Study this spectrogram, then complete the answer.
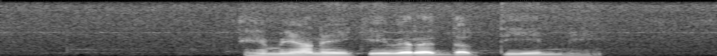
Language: Sinhala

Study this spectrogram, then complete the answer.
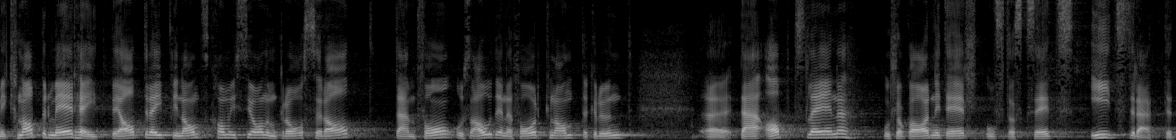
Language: Swiss German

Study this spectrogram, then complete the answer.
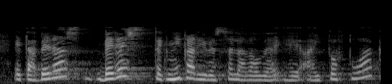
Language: Basque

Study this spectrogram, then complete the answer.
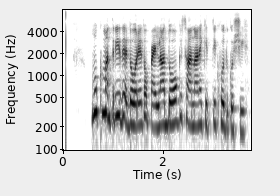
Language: Punjabi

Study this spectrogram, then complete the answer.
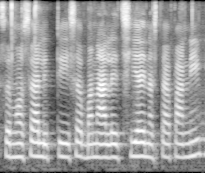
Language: Maithili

